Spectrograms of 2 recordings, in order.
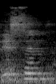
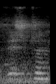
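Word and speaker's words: listen: हम कह रहे हैं लिसन, लिस्टन नहीं कह रहे।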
